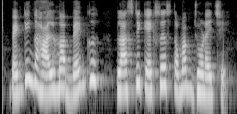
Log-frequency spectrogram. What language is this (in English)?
Gujarati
